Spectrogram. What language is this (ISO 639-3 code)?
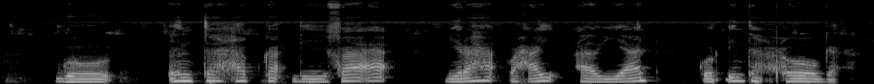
som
